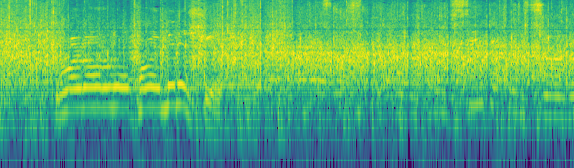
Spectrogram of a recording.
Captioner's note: some Applause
